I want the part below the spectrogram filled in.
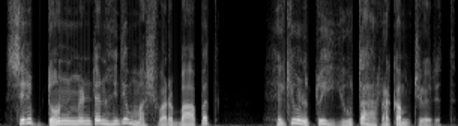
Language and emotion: Kashmiri, angry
